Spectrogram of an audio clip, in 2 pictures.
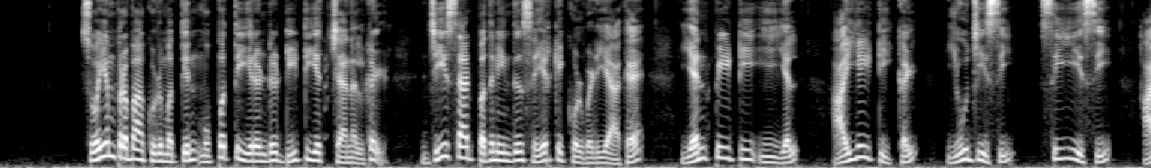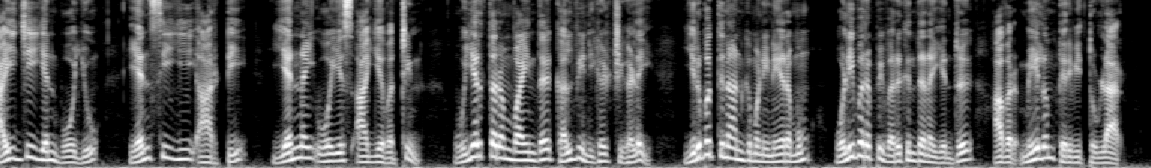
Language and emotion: Tamil, neutral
